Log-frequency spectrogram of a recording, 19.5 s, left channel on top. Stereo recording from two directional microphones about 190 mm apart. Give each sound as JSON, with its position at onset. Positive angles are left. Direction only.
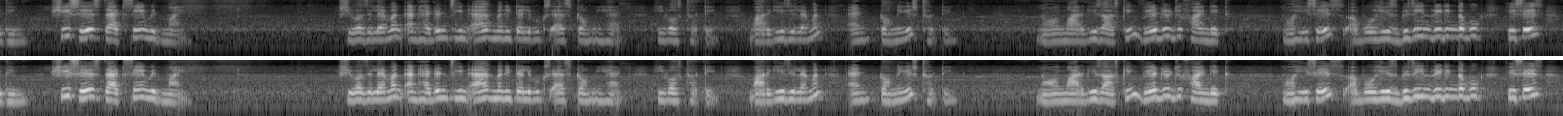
{"t": 0.7, "sound": "a woman's voice", "side_deg": 25}
{"t": 4.2, "sound": "a woman's voice", "side_deg": 25}
{"t": 13.0, "sound": "a woman's voice", "side_deg": 25}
